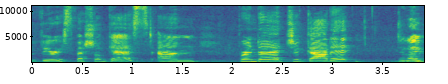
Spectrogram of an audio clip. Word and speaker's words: Jagatic: today have a very special guest and brenda jus got it did i pronounce that correctly yes fantastic brenda is with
